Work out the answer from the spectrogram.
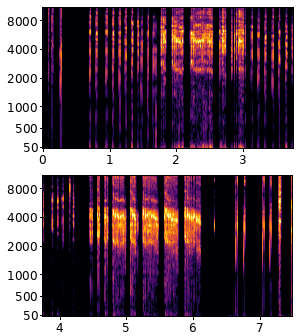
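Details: Edible-nest swiftlet call played to lure swiftlets into a nest house: dense, rapid clicking chirrups and buzzy high twitters in irregular bursts with short silences.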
